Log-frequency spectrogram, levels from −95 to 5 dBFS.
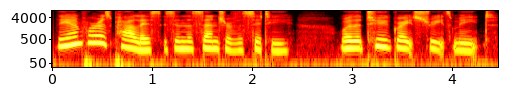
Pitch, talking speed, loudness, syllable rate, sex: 225 Hz, 215 wpm, -17 LUFS, 5.8 syllables/s, female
